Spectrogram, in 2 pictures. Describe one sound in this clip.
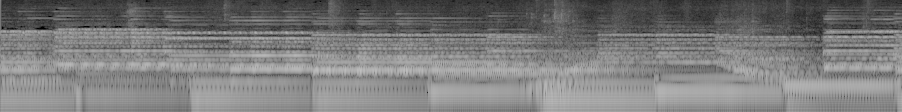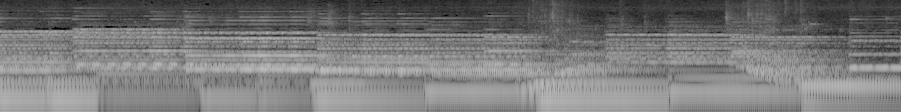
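An electronic organ plays a lively tune with a steady bass line.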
